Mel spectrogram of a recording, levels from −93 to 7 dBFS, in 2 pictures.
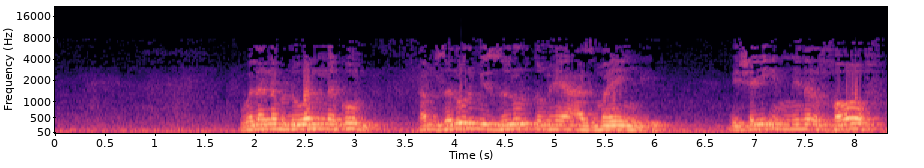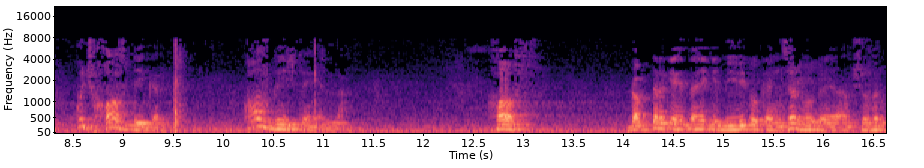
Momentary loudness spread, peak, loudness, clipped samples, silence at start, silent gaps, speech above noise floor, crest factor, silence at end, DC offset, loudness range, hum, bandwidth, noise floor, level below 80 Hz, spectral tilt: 25 LU; 0 dBFS; -15 LUFS; under 0.1%; 0 s; none; 21 dB; 16 dB; 0 s; under 0.1%; 9 LU; none; 7.8 kHz; -35 dBFS; -38 dBFS; -9.5 dB/octave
